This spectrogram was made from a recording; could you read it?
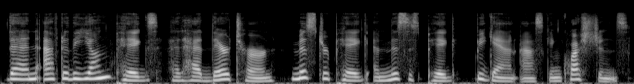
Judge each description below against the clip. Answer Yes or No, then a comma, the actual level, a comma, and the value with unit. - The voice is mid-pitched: No, high, 205 Hz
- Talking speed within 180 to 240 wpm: No, average, 160 wpm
